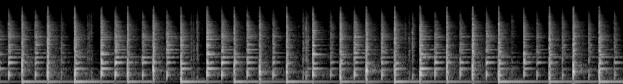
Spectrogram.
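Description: Solo darbuka (metal goblet drum) played in a fast rhythm: deep ringing bass strokes about twice a second under a rapid run of sharp, bright taps.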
